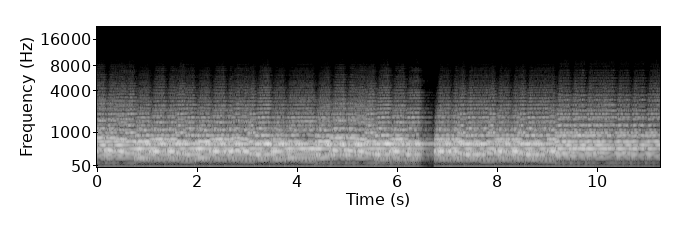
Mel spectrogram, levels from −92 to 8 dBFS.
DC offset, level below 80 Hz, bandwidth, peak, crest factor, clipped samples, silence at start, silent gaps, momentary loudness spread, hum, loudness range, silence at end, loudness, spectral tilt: 0.5%; -68 dBFS; 5.6 kHz; -2 dBFS; 14 dB; under 0.1%; 0 s; none; 5 LU; none; 2 LU; 0 s; -16 LUFS; -8 dB/octave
